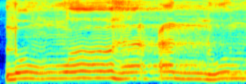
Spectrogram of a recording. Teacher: nun sukun bertemu ha idhar halki dibaca jelas tanpa mendengung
